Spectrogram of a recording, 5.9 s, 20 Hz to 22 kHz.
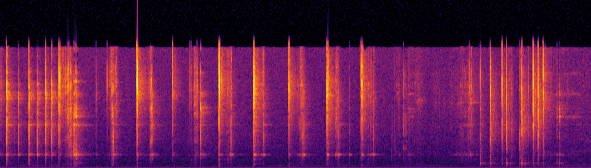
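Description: Long nails tap and scratch fast on a round gold mercury glass candle jar with a metallic rim, held in the hand. Sharp, bright clicks come in quick bursts with brief pauses, and a faint ring sits around 2 kHz under the taps.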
